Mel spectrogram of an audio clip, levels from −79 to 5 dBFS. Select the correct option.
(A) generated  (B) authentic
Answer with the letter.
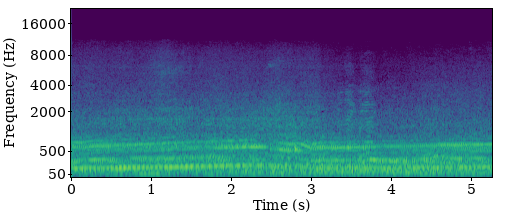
B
